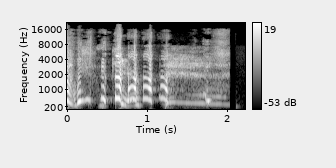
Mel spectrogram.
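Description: An eight-month-old baby giggles in quick, bright bursts, then lets out a longer drawn-out babbling coo, fairly loud, with no adult voices over it.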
